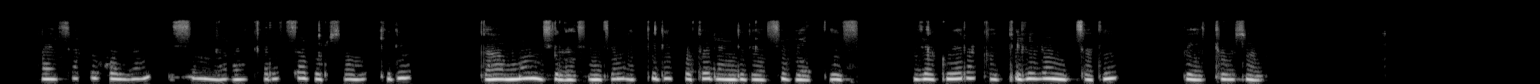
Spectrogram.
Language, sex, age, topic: Gamo, female, 25-35, government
